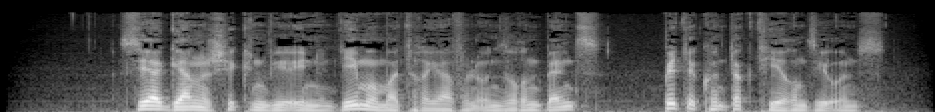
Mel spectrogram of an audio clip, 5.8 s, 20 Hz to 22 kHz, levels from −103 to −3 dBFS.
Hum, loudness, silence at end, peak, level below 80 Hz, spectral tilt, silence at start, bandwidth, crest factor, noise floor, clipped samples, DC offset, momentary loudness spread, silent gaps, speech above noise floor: none; -20 LUFS; 0.35 s; 0 dBFS; -38 dBFS; -7 dB/octave; 0.75 s; 13.5 kHz; 20 dB; -58 dBFS; under 0.1%; under 0.1%; 12 LU; none; 39 dB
